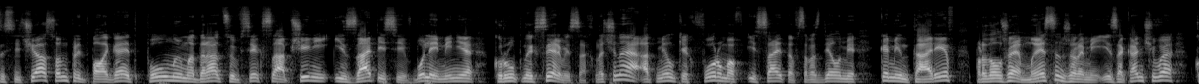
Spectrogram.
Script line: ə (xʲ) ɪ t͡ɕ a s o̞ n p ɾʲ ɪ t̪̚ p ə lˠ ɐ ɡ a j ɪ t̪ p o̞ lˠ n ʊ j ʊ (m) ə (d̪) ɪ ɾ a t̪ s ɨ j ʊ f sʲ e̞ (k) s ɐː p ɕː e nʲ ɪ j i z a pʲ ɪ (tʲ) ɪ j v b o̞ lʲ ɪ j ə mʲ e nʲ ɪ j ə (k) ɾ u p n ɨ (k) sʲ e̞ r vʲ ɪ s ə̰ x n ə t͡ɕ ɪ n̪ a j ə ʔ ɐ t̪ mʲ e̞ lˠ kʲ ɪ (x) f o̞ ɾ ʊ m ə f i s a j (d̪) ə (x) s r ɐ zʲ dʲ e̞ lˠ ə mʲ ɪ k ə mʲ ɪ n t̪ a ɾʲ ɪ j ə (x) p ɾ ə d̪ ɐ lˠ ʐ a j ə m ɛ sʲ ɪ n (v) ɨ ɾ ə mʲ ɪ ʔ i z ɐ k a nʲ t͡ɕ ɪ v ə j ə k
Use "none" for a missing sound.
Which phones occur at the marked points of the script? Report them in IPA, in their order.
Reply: sʲ, m, d̪, x, sʲ, k, x, x, t̪, f, f, ʐ

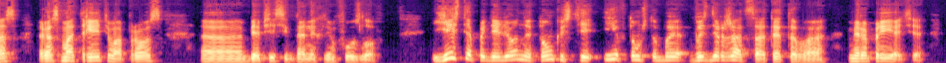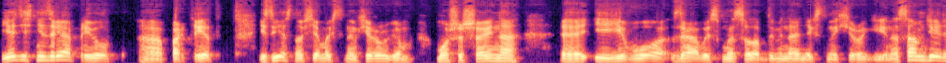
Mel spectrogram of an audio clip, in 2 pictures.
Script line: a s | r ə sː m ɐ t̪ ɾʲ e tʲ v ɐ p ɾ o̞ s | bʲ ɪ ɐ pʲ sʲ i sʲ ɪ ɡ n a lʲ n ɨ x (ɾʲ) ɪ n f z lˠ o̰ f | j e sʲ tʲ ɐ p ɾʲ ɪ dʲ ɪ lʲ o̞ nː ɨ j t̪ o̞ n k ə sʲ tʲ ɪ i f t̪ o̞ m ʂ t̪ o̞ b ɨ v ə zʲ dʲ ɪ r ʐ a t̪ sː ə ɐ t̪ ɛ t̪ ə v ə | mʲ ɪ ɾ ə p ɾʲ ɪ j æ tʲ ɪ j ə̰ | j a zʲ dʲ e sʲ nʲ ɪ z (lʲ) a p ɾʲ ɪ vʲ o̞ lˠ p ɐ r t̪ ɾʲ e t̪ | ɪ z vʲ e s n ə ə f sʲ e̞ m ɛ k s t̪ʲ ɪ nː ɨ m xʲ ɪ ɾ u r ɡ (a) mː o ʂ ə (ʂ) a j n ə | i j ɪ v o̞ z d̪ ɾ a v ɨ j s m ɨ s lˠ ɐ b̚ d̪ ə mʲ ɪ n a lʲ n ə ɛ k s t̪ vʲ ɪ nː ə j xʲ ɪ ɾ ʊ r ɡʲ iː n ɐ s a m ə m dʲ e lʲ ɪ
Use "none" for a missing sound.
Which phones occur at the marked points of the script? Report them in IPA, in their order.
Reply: lʲ, ɾʲ, ə, ʂ

